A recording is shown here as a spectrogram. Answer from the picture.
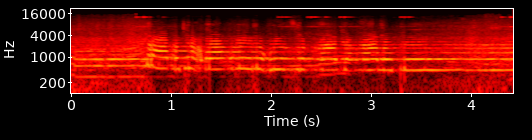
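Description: A woman singing a lakhon basak (Khmer Bassac opera) song through a stage microphone, with long held notes and a sliding run about a second in, over a reedy-sounding instrumental accompaniment.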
